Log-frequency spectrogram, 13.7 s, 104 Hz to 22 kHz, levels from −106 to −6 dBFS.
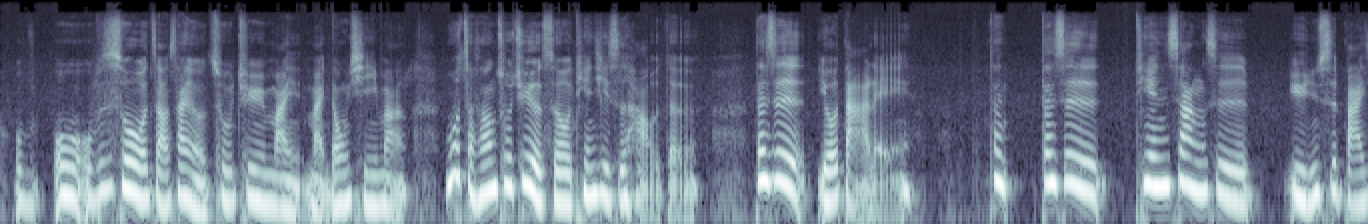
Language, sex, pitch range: Chinese, female, 185-240 Hz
